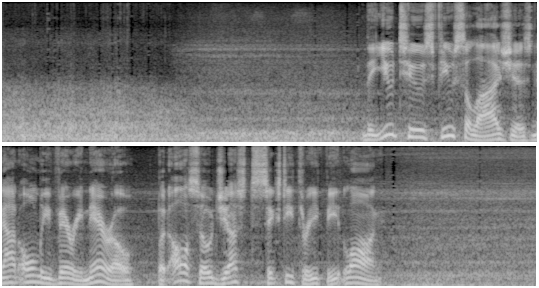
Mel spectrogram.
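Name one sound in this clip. A jet engine rumbles steadily as an aircraft rolls along a runway.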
